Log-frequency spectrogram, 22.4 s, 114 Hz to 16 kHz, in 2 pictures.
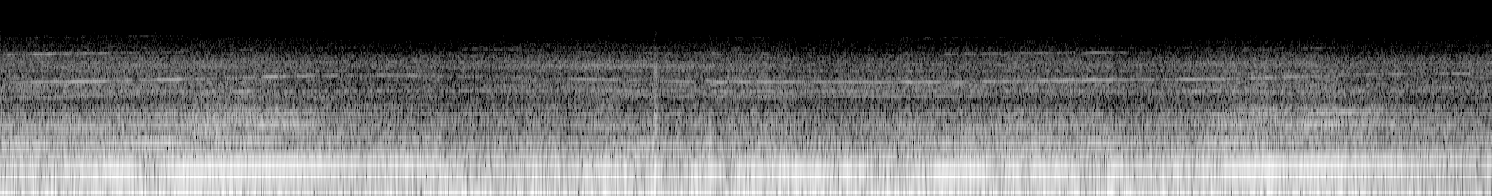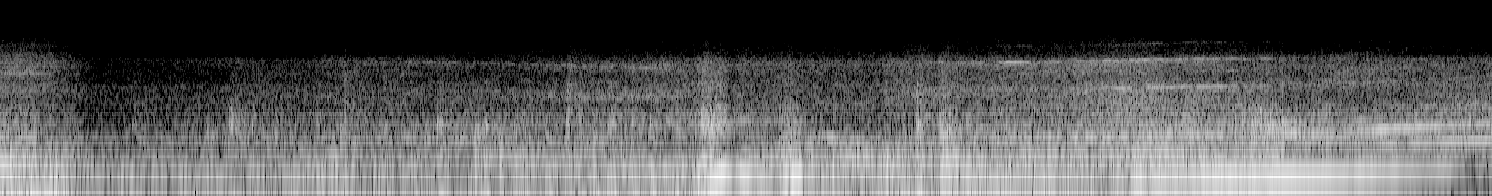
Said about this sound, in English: here we have a 1970 Lamborghini Miura P400S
